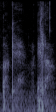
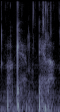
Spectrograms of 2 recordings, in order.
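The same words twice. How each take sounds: The two takes are said the same way.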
